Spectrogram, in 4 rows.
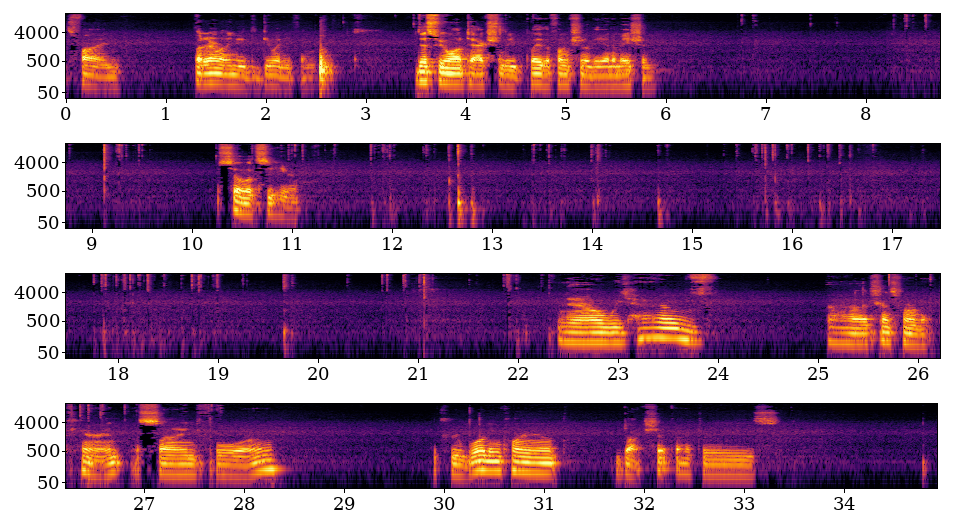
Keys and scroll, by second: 26.2 super+c, 26.5 super+f.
